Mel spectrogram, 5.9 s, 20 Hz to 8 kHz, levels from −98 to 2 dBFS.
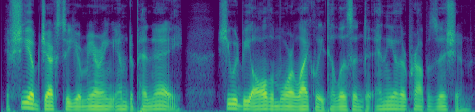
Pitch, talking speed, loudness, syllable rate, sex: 90 Hz, 210 wpm, -19 LUFS, 6.1 syllables/s, male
